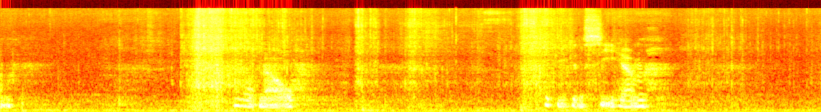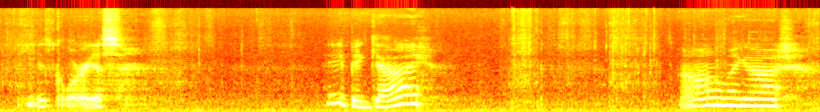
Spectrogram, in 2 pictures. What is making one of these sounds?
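Bubble wrap crinkles as hands handle it.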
